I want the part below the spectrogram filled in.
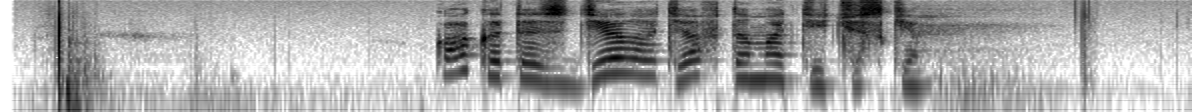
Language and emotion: Russian, sad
